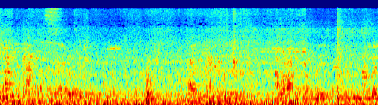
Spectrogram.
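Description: Several people talking over a steady low rumble of vehicle engines.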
